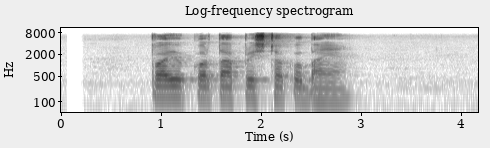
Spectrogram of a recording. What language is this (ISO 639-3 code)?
nep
